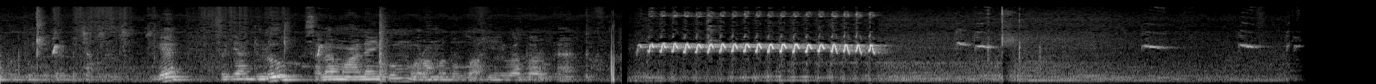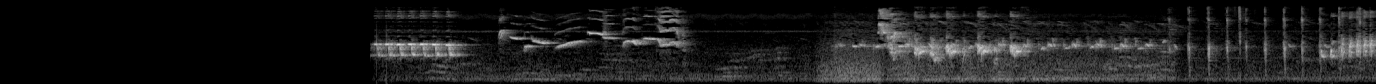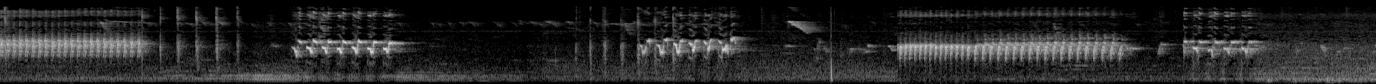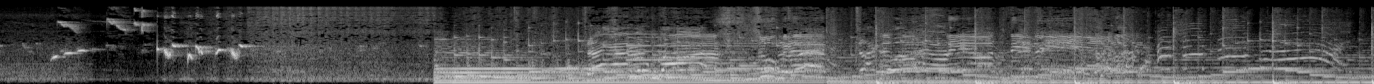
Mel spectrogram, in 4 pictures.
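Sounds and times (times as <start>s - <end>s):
bulbul singing chattering trills: 6.3s - 10.0s.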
